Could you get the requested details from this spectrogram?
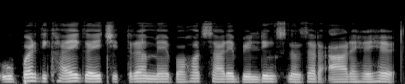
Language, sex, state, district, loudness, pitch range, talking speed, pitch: Hindi, male, Assam, Kamrup Metropolitan, -17 LUFS, 125-135 Hz, 175 wpm, 130 Hz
